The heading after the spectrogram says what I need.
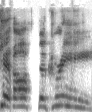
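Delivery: put-on very high, drawn-out angry holler. Retelling a golf story where a man behind screams at the group: imitating a man screaming. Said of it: "has his hands up in the air and screams".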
